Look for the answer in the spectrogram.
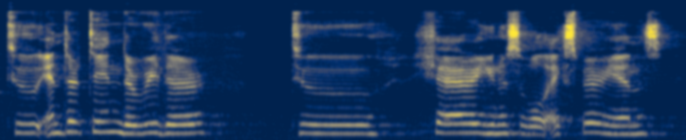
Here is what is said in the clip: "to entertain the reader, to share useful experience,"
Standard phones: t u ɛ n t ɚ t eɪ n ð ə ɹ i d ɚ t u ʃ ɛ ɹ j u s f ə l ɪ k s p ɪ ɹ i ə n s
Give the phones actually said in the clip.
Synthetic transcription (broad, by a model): t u ɛ n t ɚ t eɪ n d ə ɹ i d ɚ t u ʃ ɛ ɹ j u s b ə l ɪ k s p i ɹ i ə n s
